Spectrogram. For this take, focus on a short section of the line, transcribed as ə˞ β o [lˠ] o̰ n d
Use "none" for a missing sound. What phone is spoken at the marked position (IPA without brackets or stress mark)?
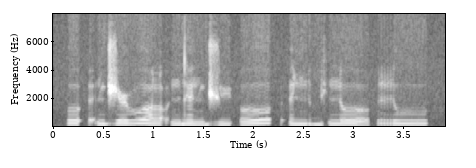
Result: lˠ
